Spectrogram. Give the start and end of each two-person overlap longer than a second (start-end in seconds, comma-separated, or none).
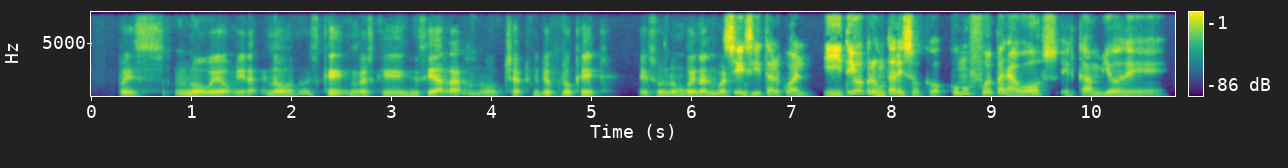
none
